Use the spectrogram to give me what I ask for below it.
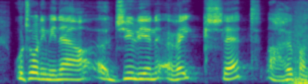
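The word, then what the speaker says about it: Reichelt: How do you say your name? Because that it's Reichert, but it's hopeless to pronounce for any English speaker.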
